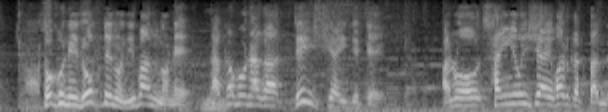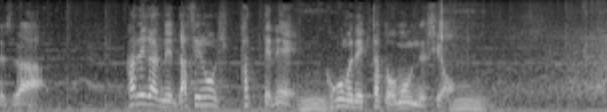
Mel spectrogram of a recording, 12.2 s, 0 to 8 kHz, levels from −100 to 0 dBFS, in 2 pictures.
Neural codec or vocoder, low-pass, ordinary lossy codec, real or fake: none; none; none; real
